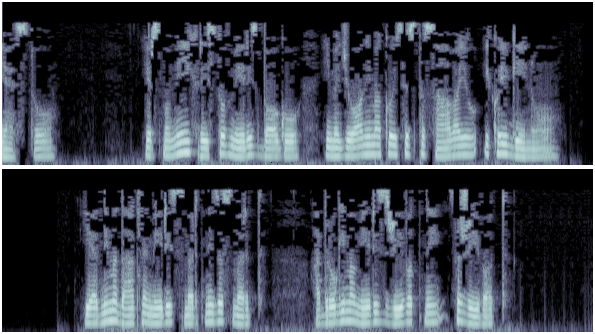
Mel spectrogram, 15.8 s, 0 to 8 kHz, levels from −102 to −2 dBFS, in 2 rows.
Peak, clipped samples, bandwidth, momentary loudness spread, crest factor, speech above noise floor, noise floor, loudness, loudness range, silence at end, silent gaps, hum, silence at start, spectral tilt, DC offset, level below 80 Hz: -8 dBFS; under 0.1%; 6 kHz; 9 LU; 14 dB; over 68 dB; under -90 dBFS; -22 LUFS; 3 LU; 1.1 s; none; none; 0 s; -9.5 dB/octave; under 0.1%; -50 dBFS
